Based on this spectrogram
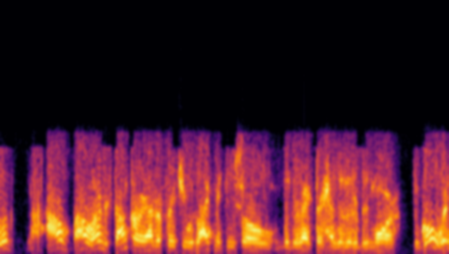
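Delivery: ordinary delivery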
